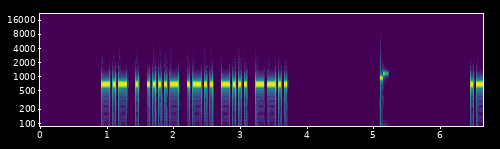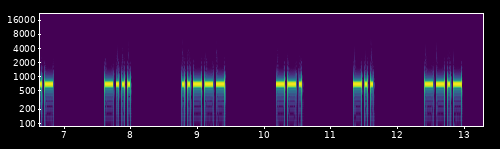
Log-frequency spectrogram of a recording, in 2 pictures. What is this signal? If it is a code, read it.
Morse code, heard as a keyed tone, about 28 wpm, spaced as for 14 wpm, 700 Hz. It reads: KE4LBZ WB2GDQ
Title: USA Call Signs - 6 Characters - 6x Character Spacing - 28wpm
